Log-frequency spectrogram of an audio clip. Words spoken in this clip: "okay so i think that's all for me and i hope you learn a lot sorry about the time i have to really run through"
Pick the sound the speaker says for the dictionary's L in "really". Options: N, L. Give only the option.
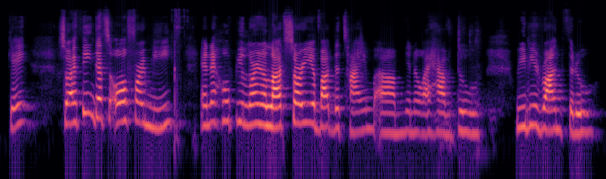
L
